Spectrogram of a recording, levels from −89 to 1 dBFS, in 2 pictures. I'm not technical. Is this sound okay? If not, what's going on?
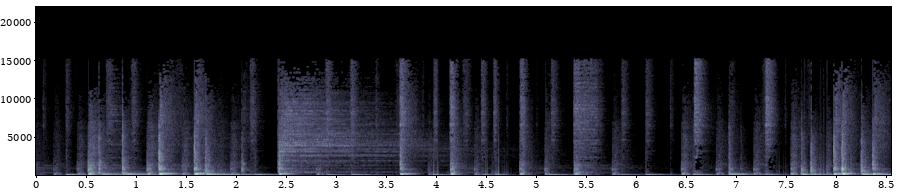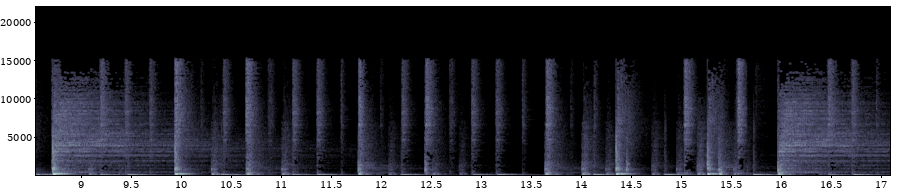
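No. The music has four bursts of processor overload crackle, from 3.82 to 5.14 s, 7.42 to 8.16 s, 11.62 to 11.84 s and 15.41 to 15.67 s. The computer playing it was too busy to prepare each tiny chunk of sound, about 10 ms long, in time, so many chunks were simply skipped. Unlike a single click or one clean dropout, this is a gritty tearing that lasts while the computer is overloaded, then stops.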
